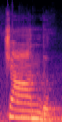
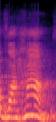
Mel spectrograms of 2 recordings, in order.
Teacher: हवा जो है नाक को छूते हुए आपके मुख द्वार से निकलती है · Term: अनुनासिक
